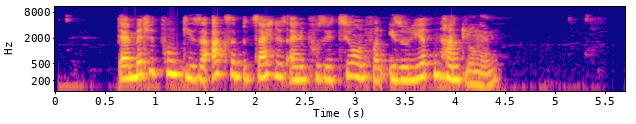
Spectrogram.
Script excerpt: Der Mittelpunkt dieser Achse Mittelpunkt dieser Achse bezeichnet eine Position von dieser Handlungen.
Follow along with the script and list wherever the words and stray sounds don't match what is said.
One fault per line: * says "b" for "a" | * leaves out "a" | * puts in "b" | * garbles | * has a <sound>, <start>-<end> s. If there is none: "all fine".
* leaves out "Mittelpunkt dieser Achse"
* says "isolierten" for "dieser"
